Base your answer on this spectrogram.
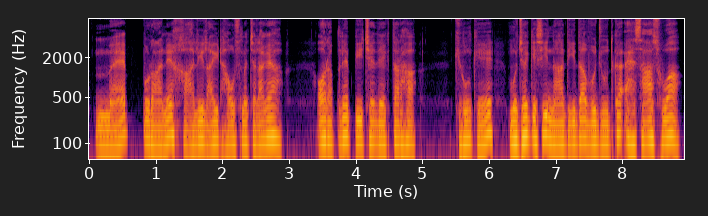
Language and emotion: Urdu, fearful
